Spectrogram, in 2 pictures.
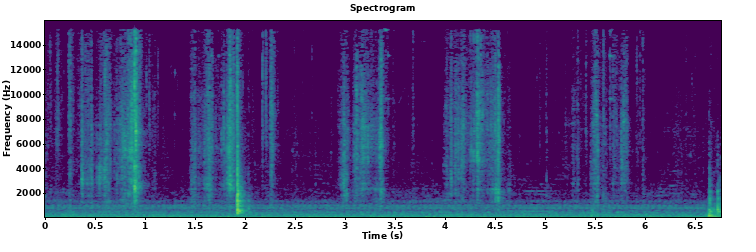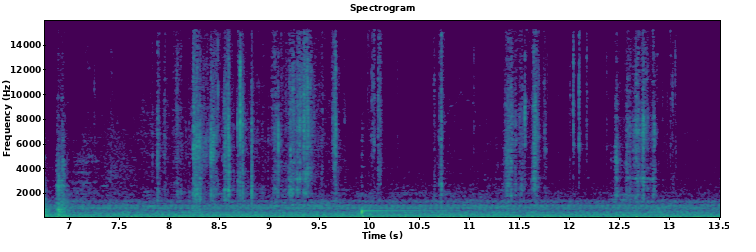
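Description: A spoon scraping the seeds out of halved zucchini: faint, scattered scrapes and clicks, the sharpest about two seconds in and again near seven seconds.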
